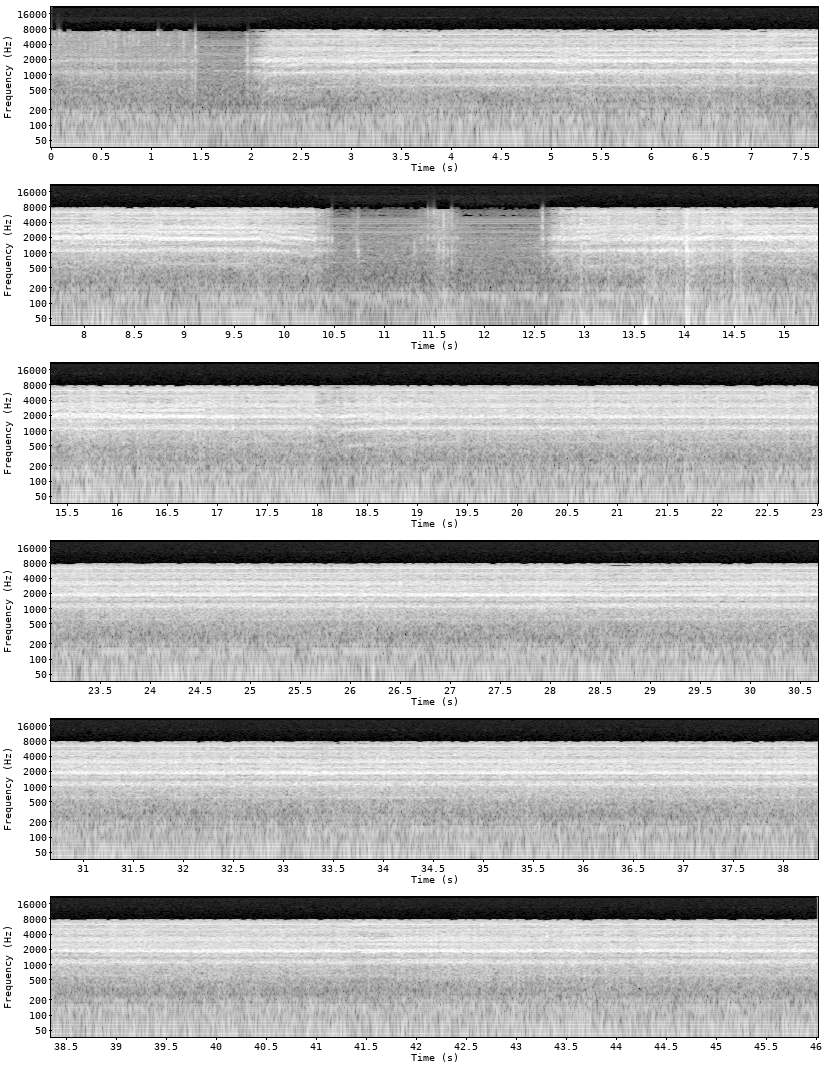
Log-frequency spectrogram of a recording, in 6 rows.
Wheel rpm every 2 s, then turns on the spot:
20, 140, 160, 160, 130, 10, 100, 170, 160, 150, 160, 160, 160, 160, 160, 160, 160, 160, 160, 160, 160, 160, 160.
none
